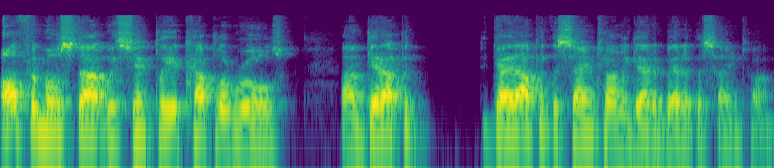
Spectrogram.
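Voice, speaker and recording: A man talks at a very fast pace in a fairly high, somewhat breathy voice. His loudness swings widely while his pitch varies in an ordinary way. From Australia. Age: 60s. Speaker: trauma coach and author. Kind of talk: interview. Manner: casual.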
